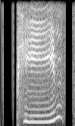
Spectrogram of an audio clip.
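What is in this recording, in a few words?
"pin2", Cantonese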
